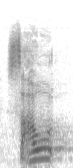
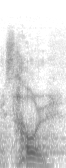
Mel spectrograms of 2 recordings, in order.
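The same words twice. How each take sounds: First: The first consonant is strong and tense. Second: The first consonant is soft and plain. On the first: The speaker calls it wrong. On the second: The speaker calls it right.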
